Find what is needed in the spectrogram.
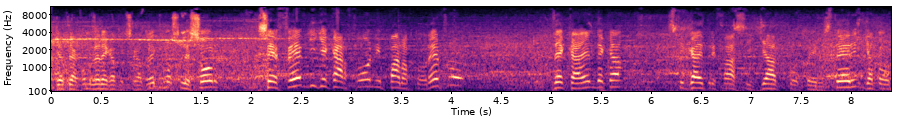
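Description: Broadcast sound of a basketball game: sneakers squeaking in short chirps on the hardwood court and the ball bouncing, under a commentator's voice.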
